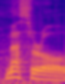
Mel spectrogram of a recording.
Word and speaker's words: Messerole: uh first of all is it mesero or meso meso would be the correct pronunciation ah so we're off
